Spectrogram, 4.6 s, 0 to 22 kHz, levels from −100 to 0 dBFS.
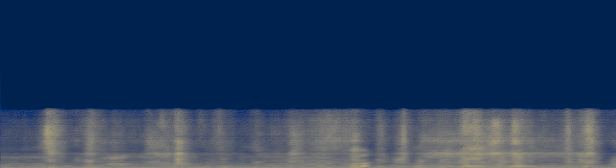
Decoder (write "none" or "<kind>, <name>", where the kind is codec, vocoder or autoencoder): vocoder, Vocos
